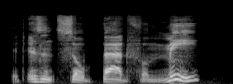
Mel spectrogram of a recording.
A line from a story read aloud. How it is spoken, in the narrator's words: he snarled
